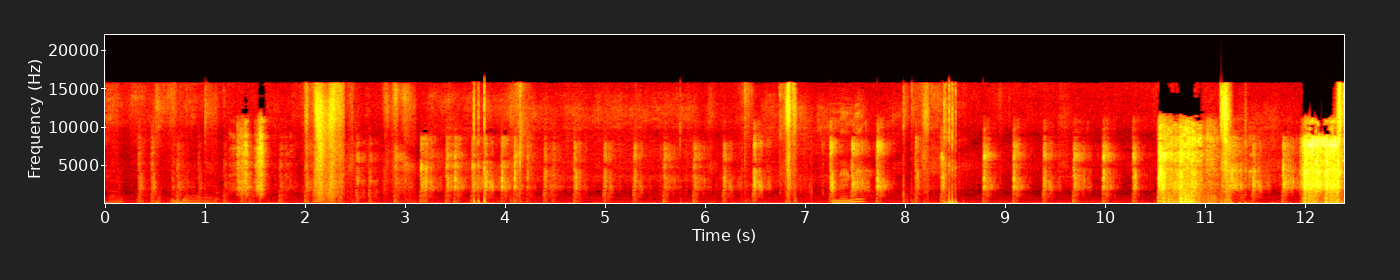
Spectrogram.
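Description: Footsteps patter quickly over grass and wooden boards.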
